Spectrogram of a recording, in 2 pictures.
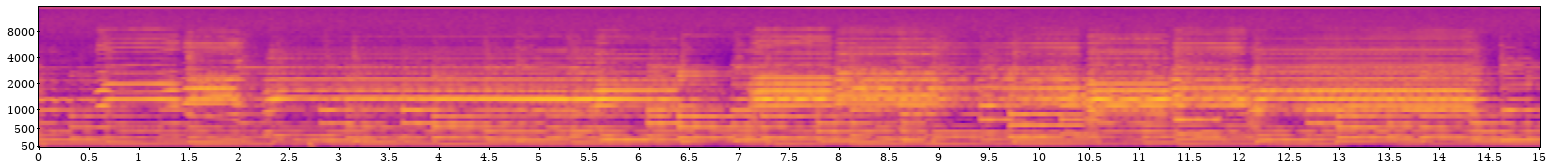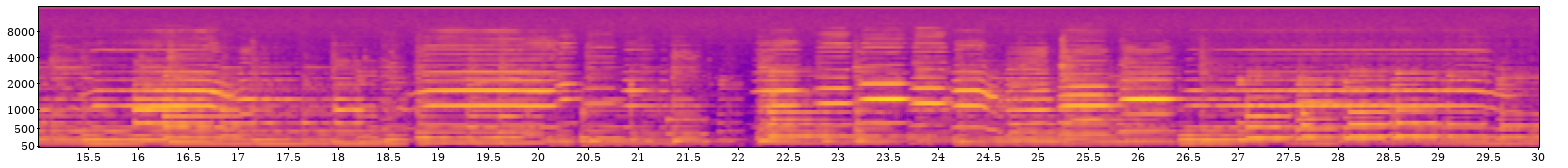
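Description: Harmonica playing a melody of long held notes over acoustic guitar accompaniment.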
